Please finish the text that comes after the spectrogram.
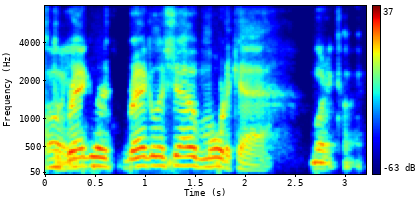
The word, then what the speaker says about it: Mordecai: Mordecai. That's how you pronounce it.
